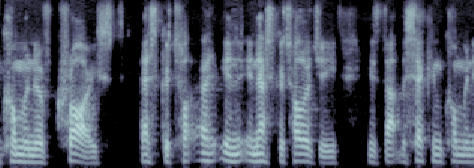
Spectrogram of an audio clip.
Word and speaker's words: eschatology: the um theory of and and help me pronounce this um is it eschatology yeah yes say it again eschatology eschatology thank you eschatology now when i um looked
